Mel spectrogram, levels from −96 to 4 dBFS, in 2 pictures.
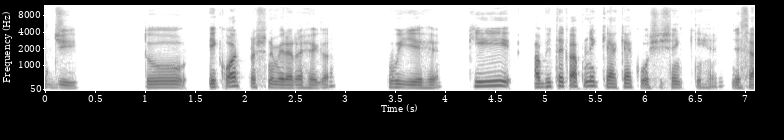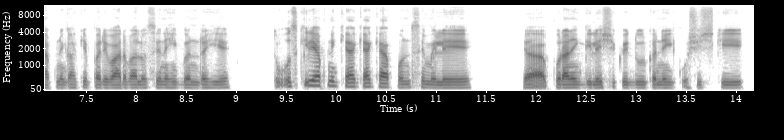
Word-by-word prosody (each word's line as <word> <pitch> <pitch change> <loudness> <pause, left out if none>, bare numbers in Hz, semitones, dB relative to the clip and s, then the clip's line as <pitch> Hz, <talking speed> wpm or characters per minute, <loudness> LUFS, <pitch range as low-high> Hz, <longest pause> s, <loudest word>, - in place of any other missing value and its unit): जी, 110 -4 -5 0.7
तो 125 0 -2 0.2
एक 135 - 0
और 170 - +7
प्रश्न 140 - -3
मेरा 115 -1 +2
रहेगा, 110 -1 -3 0.6
वो 130 - -3
ये 115 -3 -1
है 110 - -4 0.3
कि 180 +2 +1 0.3
अभी 135 +4 +1
तक 175 - +2
आपने 180 +1 +2
क्या-क्या 140 +1 0
कोशिशें 125 - -4
की - - -8
हैं, 150 +6 -13 0.2
जैसे 110 0 -1
आपने 115 +1 -3
कहा 120 - -3
कि - - -3
परिवार 115 -1 +2
वालों 115 0 0
से 120 - -4
नहीं 115 0 -2
बन 115 -1 0
रही 115 0 -1
है, 120 +1 -2 0.4
तो - - -6
उसके - - -1
लिए 195 - +8
आपने 190 -1 +3
क्या-क्या 155 -3 +4
किया? 145 -1 +4
आप 135 - 0
उनसे 125 +1 -3
मिले 115 -2 +3 0.8
या - - +8
पुराने 115 0 +7
गिले-शिकवे 115 0 -1
दूर 115 +1 -3
करने 115 - +2
की 115 - -1
कोशिश 115 0 -8
की? 110 0 0
115 Hz, 195 wpm, -42 LUFS, 115-135 Hz, 0.8 s, लिए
